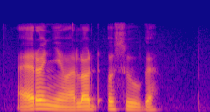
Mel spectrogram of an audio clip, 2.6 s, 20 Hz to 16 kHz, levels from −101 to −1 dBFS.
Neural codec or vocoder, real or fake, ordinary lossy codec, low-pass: none; real; none; 7.2 kHz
